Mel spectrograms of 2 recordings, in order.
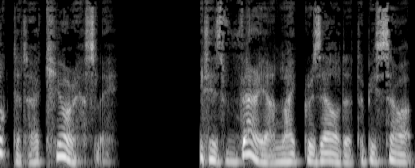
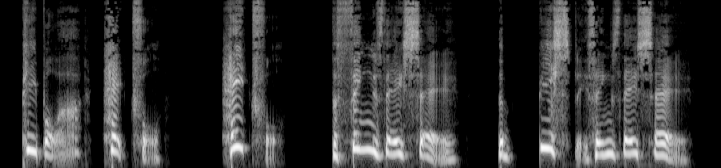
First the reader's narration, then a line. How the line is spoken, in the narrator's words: cried indignantly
